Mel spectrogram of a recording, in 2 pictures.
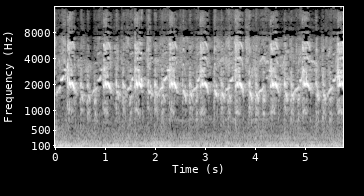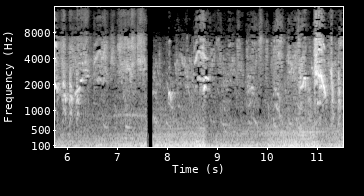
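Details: Dhakni tetar partridge repeating grating, squeaky calls at an even pace for about six seconds, over a steady hiss, followed by quieter background noise and a final brief squeal.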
